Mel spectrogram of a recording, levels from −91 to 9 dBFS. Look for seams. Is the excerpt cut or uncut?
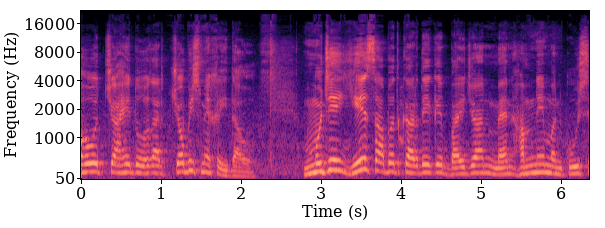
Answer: uncut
